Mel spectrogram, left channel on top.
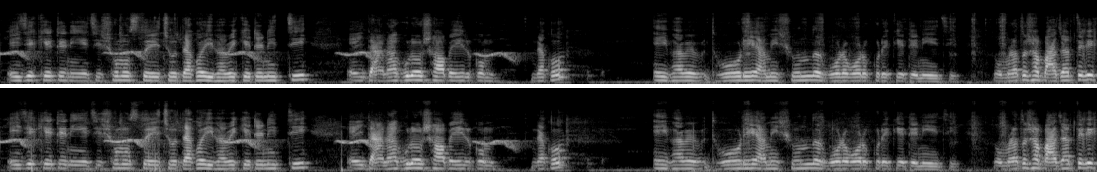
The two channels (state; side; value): normal; both; correlation 0.53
